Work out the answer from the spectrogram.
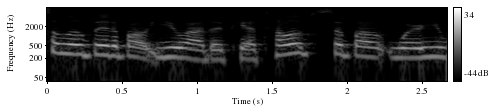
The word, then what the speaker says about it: Aditya: me i have aditya am i pronouncing that right aditya perfect yes that's a perfect pronunciation wonderful so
